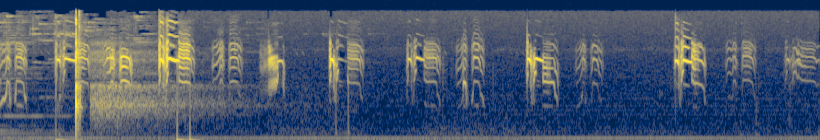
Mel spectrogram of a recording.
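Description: Many short, high chirps like bird calls, two or three a second and spaced irregularly, over a faint low hum. A sharp click and a brief rustle come about half a second in.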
